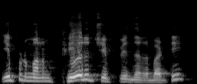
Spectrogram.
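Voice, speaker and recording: A man's voice: fairly high pitch, big pitch swings, fast, mellow. A man training Sunday school teachers, explaining methods step by step in a loose, informal way. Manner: explains step by step, with many fillers and restarts. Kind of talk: instructional talk.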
